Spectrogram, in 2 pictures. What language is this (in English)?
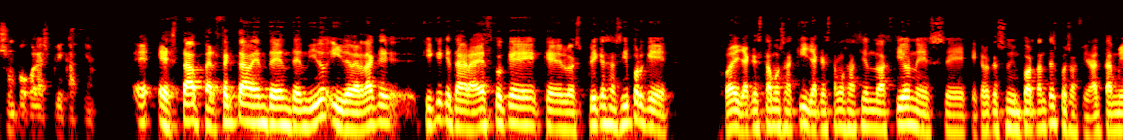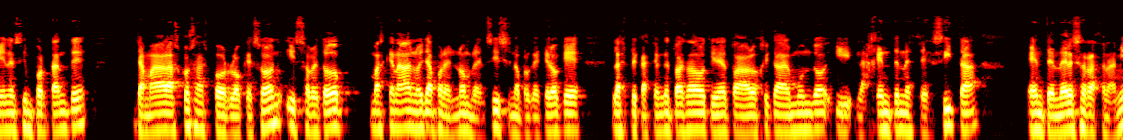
Spanish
